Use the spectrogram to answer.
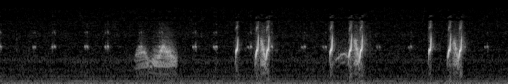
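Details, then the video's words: Common quail, described as female, calling: sharp three-part notes, one then a quick pair, repeated about once a second, with faint soft high pips between and a short harsh burst early on; steady low hum underneath. "common Quail Calling, Female Batair Ki Awaz"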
